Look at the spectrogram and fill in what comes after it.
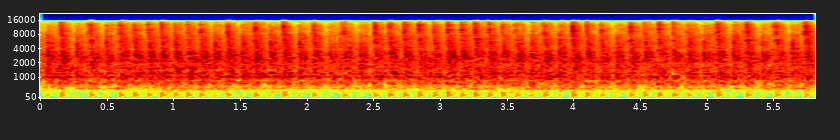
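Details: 1971 Gravely C single-cylinder after carb main jet adjustment: screaming at a high, fixed speed with rapid sharp firing and no drop to idle, good oil pressure; governor linkage needs adjusting to move the carb butterfly back further. Engine overspeed.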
